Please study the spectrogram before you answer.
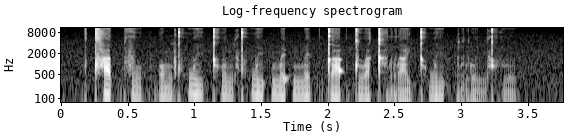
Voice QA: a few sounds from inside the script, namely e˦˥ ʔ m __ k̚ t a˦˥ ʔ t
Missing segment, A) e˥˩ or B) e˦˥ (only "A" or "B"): B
